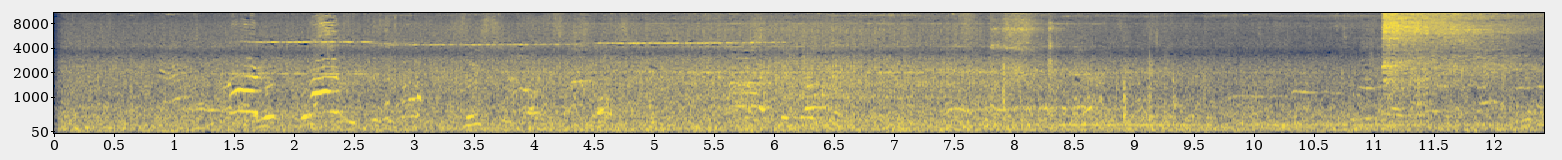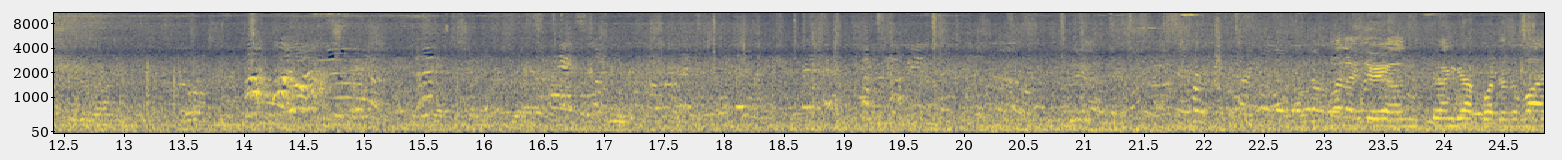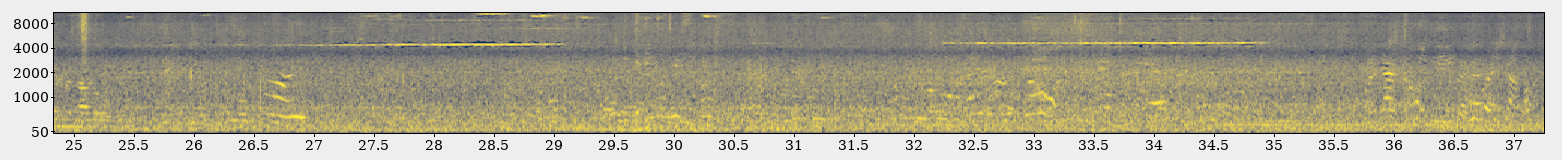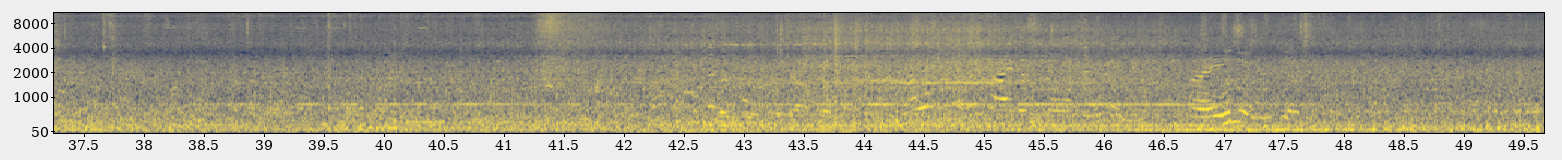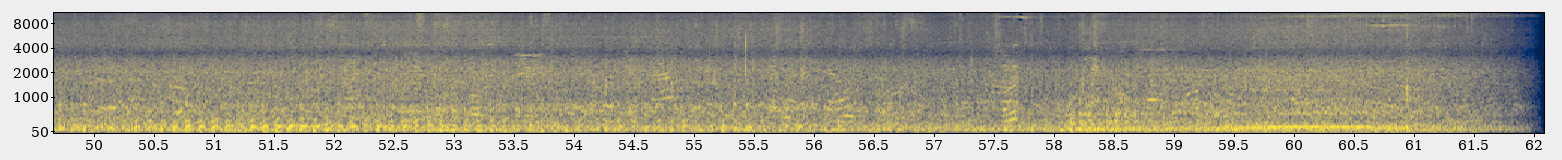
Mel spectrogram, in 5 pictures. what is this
Street London Traffic People busy eq
Recording of a busy street in London. Loads of people walking about and traffic. It is the same recording as Street_London_Traffic_People_busy_no eq but this time I have applied eq to make it more usable.
Equipment used: Zoom H4, internal mics.
Location: UK, London, Euston road.
Date: 09/07/15
busy-street, field-recording, London, people, Street, talking, traffic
